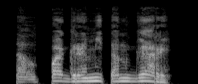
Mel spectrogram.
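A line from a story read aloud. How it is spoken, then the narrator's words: Quiet. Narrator (Russian): тихо сказал он нам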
